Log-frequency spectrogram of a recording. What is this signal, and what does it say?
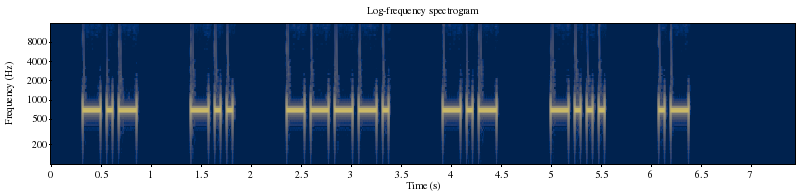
Morse code, heard as a keyed tone, about 20 wpm, spaced as for 11 wpm, 700 Hz. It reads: KD9KBA
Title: USA Call Signs - 6 Characters - 3x Character Spacing - 20wpm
